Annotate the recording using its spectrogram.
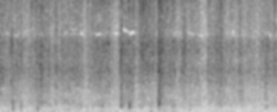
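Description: A rolled diamond painting canvas with its clear plastic cover being handled and pressed flat by hand: light crinkling with scattered small ticks at irregular times.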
